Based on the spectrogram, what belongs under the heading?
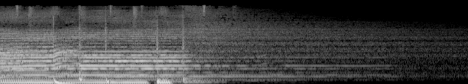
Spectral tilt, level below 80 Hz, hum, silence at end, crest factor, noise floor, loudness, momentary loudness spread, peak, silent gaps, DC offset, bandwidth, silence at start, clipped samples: -4.5 dB/octave; -28 dBFS; none; 1.65 s; 16 dB; -47 dBFS; -13 LUFS; 22 LU; 0 dBFS; none; under 0.1%; 17 kHz; 0 s; under 0.1%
